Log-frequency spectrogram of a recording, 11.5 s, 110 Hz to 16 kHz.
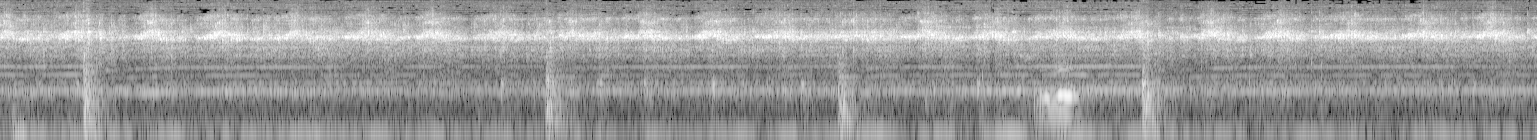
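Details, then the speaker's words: Wind turbine battery charge controller (10 A), battery full at 14.5 V DC: sharp single clicks every two to four seconds over a steady high whine as the relay brakes the turbine, which stops spinning; brake relay clicking. "देखो , यह 14.5 है और यह break click कर रहा है, क्लिक करें। तुम्हें वह ध्वनि थोड़ी अधिक सुनाई देगी।"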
